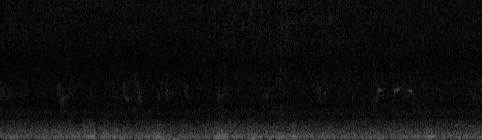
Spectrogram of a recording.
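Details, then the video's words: Hornet flight buzz recorded while hornets are hand fed outdoors in the Eifel: a dense, continuous low drone with wavering tonal hum that rises and falls gently throughout. "Hornissen vor der Kamera. Handfütterung"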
